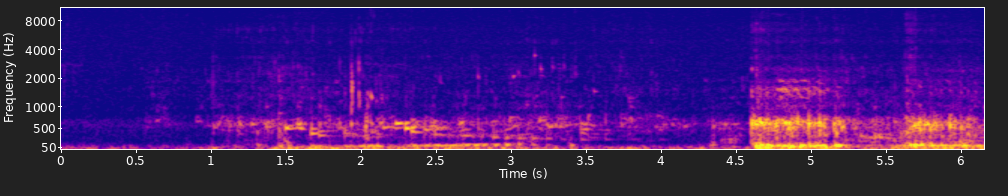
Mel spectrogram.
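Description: Muffled underwater sound of water moving and gurgling around the camera as a free diver swims. It is quiet at first, rises about a second in, and jumps suddenly louder about four and a half seconds in.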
